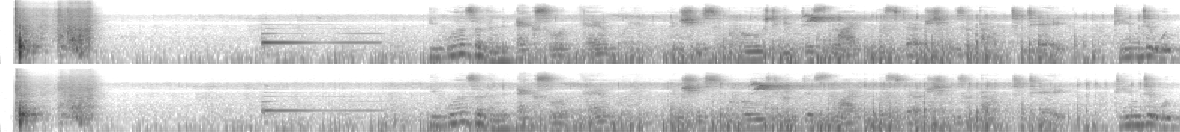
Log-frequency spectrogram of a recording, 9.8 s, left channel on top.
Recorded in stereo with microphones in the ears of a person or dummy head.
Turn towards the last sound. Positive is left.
turn(degrees=85)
